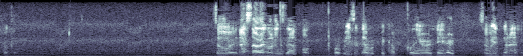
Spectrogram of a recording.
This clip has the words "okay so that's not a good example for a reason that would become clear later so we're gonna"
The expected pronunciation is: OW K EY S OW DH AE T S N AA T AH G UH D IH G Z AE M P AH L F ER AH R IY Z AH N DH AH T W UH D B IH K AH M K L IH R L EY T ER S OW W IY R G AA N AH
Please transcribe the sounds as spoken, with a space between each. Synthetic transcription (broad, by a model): OW K EY S OW DH AE T S N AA T AH G UH D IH G Z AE M P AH L F ER R IY Z AH N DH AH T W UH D B IH K AH M K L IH R L EY T ER S OW W IY R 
